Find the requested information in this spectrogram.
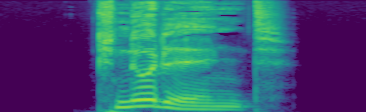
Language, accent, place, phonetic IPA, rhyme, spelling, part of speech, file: German, Germany, Berlin, [ˈknʊdl̩nt], -ʊdl̩nt, knuddelnd, verb, De-knuddelnd.ogg
- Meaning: present participle of knuddeln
